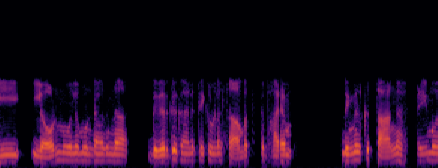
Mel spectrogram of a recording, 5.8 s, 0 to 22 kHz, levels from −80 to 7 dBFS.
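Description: Throughout, the speech passes through the AMR narrowband mobile codec. Its vocal-tract model gets only a few bits, consistent with about 7.4 kbps, so the voice sounds buzzy and synthetic, confined to roughly 250 Hz to 3.6 kHz.

From 3.38 to 3.56 s, just after "ലോൺ മൂലമുണ്ടാകുന്ന ദീർഘകാലത്തേക്കുള്ള", lost AMR speech frames make the decoder repeat its last settings at falling gain, smearing and fading the sound. The same happens for longer at 5.32 to 5.71 s, where it decays to silence.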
